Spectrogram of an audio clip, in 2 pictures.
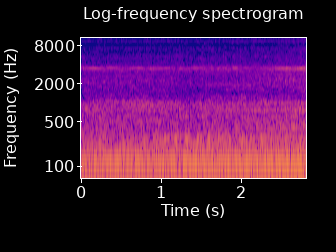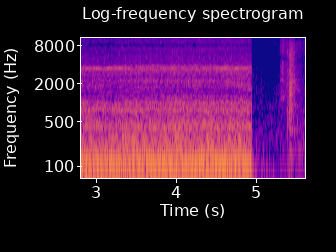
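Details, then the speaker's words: Nitrous Mustang after a torched head and melted spark plugs were repaired: a steady idle with an uneven light ticking at about 220 per minute under the rumble. Owner suspects valve train noise and plans to recheck valve lash. "there's definitely something that's a little noisy in there maybe the valve train may have to check the valve lash once more and just double check it but something's making some noise I don't like it"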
